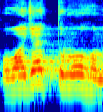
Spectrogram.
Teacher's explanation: دال ساکن کے بعد تا مشدد حرف ہے، تو یہ دال اس تا کے ساتھ مدغم ہو جائے گا، اس کو ادغام متجانسین کہتے ہیں، بغیر غنہ کے اسے پڑھتے ہیں۔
